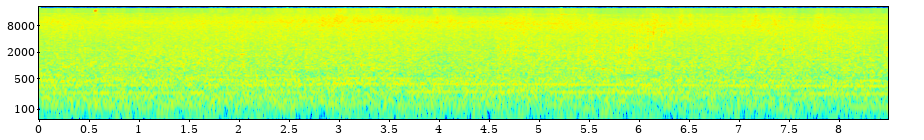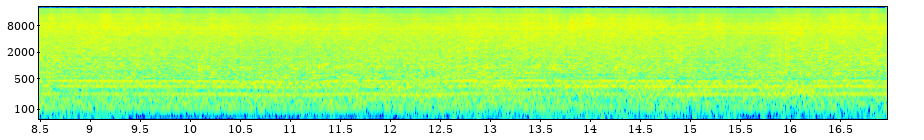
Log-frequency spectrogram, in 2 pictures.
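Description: A helicopter in the video game Ghost Recon Wildlands drones loudly and steadily throughout, with a continuous rotor and engine roar under a hissing wash of noise and no talk.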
